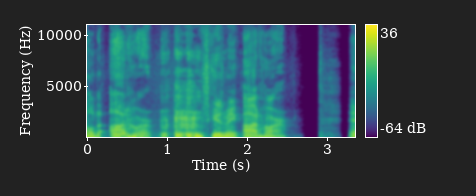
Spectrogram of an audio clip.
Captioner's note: clears Throat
